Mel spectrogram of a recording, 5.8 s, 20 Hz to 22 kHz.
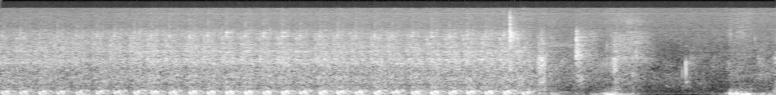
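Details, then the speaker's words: Yamaha XMAX 300 scooter after a home repair of a hard-start, stumbling, no-idle fault: revs cleanly, then an even, steady putter of about three and a half beats a second with no misses or knocks, normal idle. "เบิ้ลได้ปกติเดินเบาปกติ[เพลง]งับเดินเบาปกติเลยนะครับ"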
